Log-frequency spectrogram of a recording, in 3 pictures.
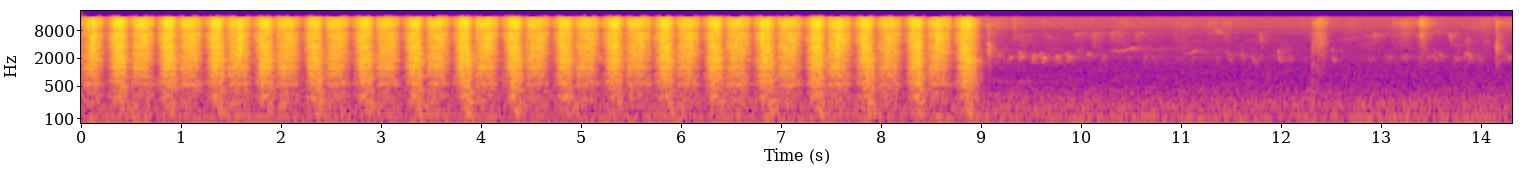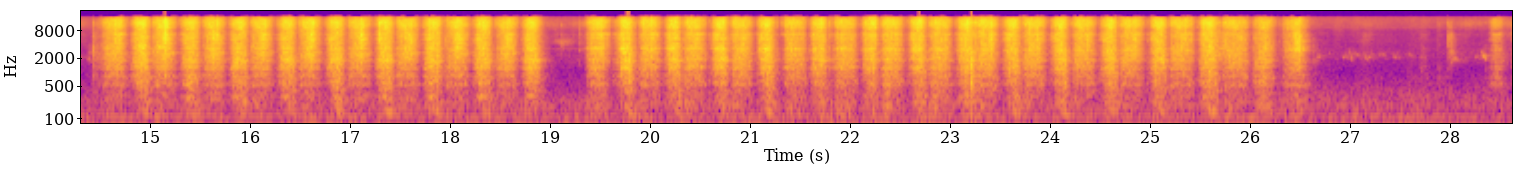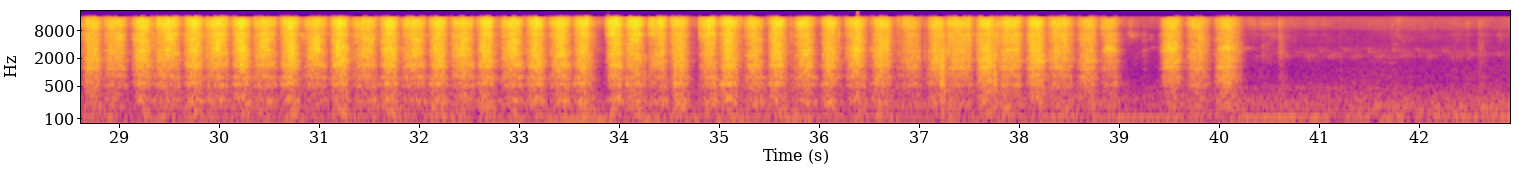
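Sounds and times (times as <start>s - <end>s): hand saw cutting wood: 0.0s - 9.1s, 14.4s - 26.6s, 28.4s - 40.3s.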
